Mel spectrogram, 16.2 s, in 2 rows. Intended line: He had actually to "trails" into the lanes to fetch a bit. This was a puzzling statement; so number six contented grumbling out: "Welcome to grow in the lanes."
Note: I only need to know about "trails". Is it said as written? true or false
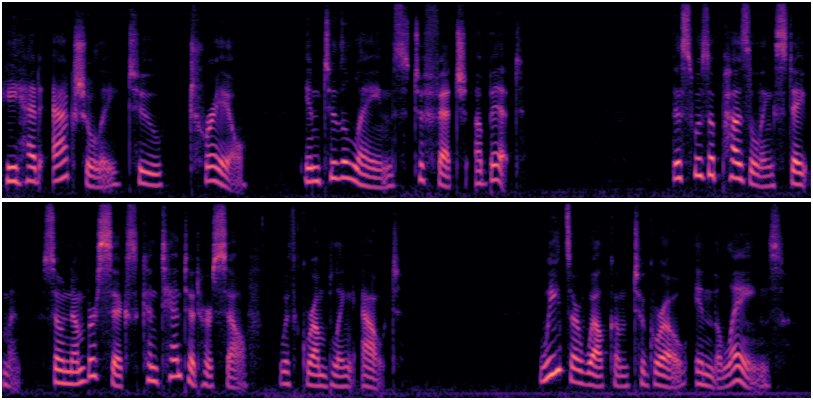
false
